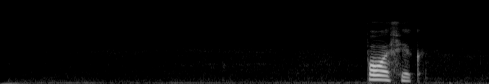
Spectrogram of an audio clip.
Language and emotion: Russian, neutral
